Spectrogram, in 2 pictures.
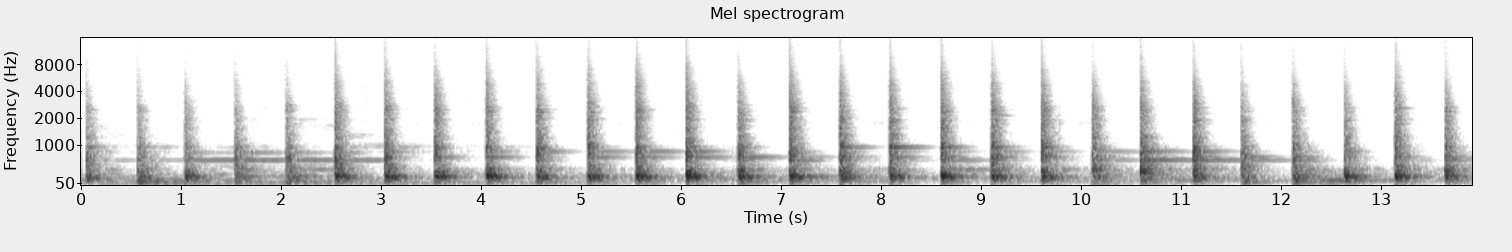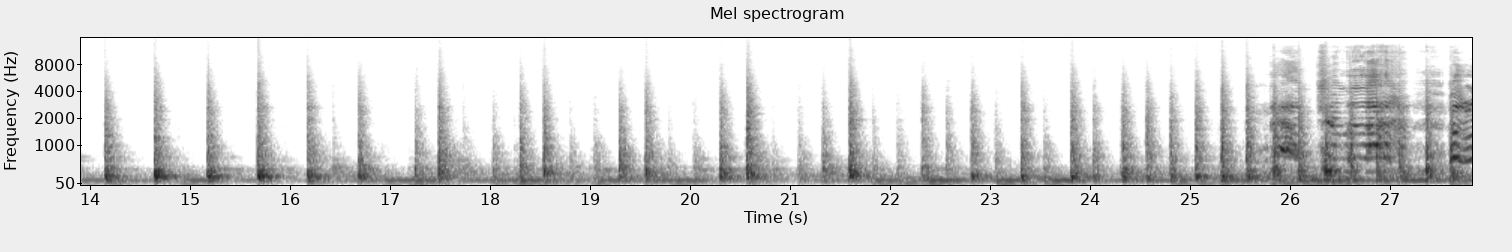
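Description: Hand-struck frame drums beating a steady, even pulse of about two strokes a second. A faint higher pitched line moves in steps over the first half, and a low sustained tone sits underneath from about halfway.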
